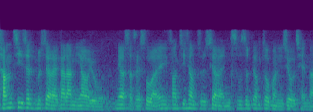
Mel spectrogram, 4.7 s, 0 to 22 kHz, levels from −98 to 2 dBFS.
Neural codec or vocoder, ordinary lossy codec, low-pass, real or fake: codec, 24 kHz, 0.9 kbps, WavTokenizer, medium speech release version 1; none; 7.2 kHz; fake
